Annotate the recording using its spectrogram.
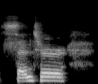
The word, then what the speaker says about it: Centr: All right, the second and last app that I will promote here on this channel is going to be one called Center by Chris Hemsworth, aka Thor. It is spelled C-E-N-T-R.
